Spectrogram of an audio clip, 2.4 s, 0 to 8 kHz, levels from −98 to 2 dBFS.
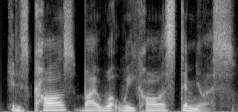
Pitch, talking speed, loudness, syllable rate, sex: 140 Hz, 225 wpm, -18 LUFS, 5.4 syllables/s, male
